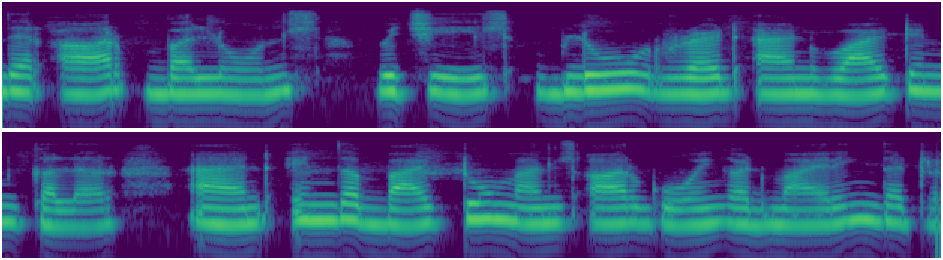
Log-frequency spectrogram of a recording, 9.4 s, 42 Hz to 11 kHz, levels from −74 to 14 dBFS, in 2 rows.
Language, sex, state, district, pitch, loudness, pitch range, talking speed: English, female, Odisha, Nuapada, 195 Hz, -17 LUFS, 190-215 Hz, 140 wpm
